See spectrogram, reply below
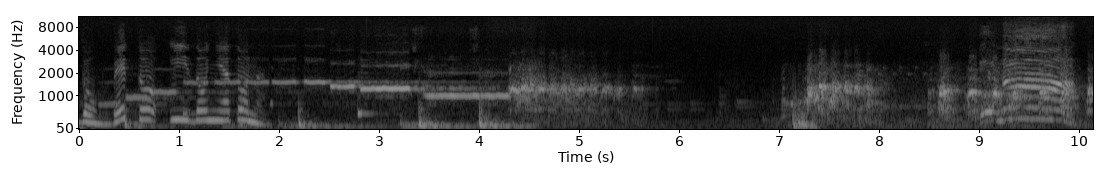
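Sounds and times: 
speech: 0.0s - 2.0s
hens and chickens squawking and clucking while being chased: 2.8s - 10.1s.

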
